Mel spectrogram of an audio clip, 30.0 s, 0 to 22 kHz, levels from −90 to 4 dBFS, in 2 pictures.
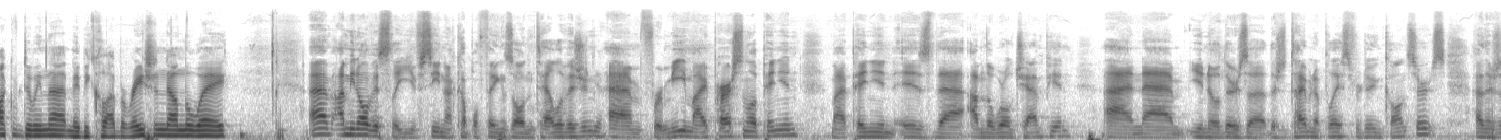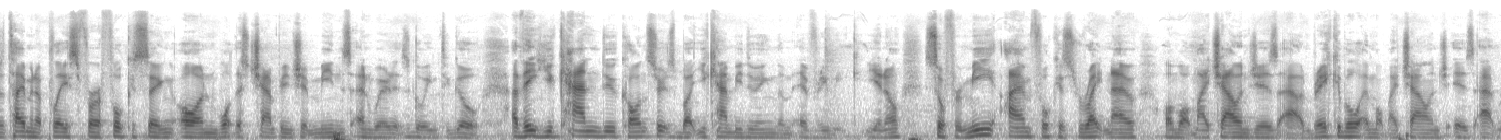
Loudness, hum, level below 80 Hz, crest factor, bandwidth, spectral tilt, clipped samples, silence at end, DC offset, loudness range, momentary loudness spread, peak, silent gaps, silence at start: -30 LUFS; none; -48 dBFS; 20 dB; 16.5 kHz; -5 dB/octave; under 0.1%; 0 s; under 0.1%; 8 LU; 14 LU; -10 dBFS; none; 0 s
